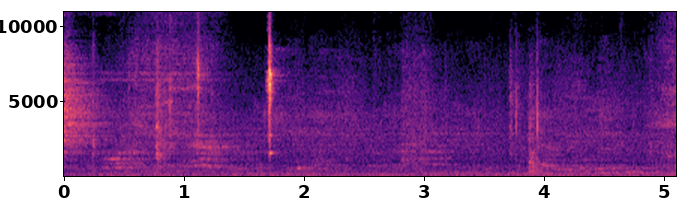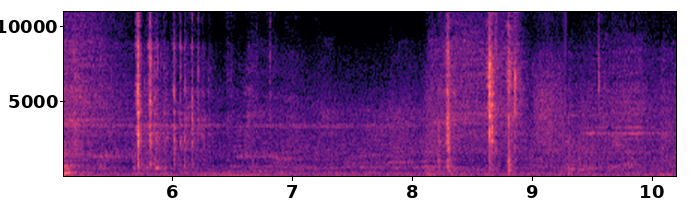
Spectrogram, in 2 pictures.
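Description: Pliers working a steel drum-brake shoe hold-down pin and retainer: a handful of sharp metallic clicks and small scrapes spread out, over a steady low hum.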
